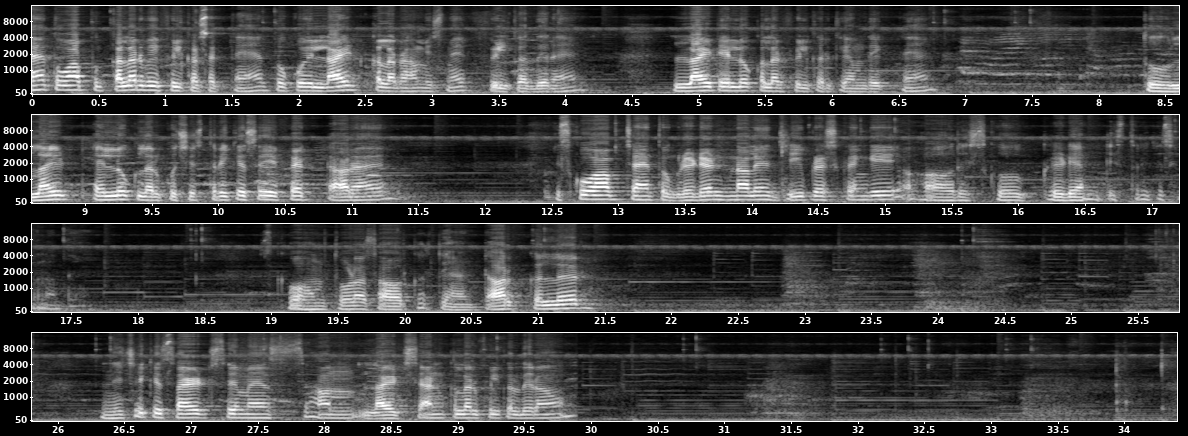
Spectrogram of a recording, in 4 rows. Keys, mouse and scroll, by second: 0.4 click, 1.2 ctrl+right click, 1.9 click, 7.5 click, 8.6 scroll up 1, 10.1 scroll down 1, 11.4-11.7 scroll up 1, 15.0 g, 15.6 click, 21.7 click, 25.0 click.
